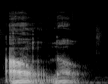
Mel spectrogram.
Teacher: initial consonant sounds are sometimes dropped in auxiliary verbs like don't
